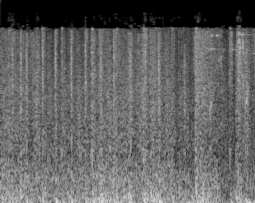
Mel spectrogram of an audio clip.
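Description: Tactical shotgun fire in a Fortnite match, loud rapid overlapping gunshots packed into a dense burst of combat noise, close and harsh, with no talking.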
